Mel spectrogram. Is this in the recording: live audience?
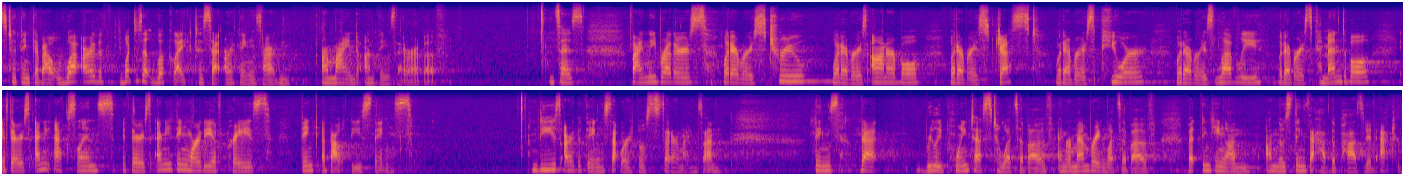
yes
